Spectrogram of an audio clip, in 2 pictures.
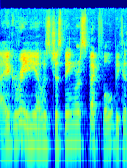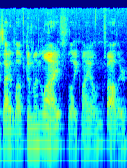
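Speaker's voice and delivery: overly respectful, polite tone with a sarcastic edge. Answering a game master's remark in character about a late elder: sarcastic. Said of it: "I heard some sarcasm".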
